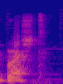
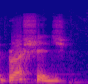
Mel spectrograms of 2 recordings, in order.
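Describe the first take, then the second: First: The word ends with a t sound. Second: The word ends with a d sound. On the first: The speaker calls it right. "Esse aqui vai ser um som de t" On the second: The speaker calls it wrong. "não vai ser brushed"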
